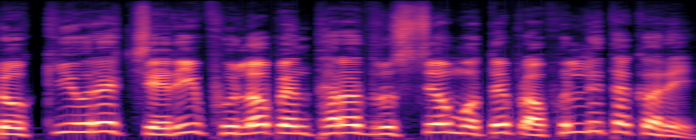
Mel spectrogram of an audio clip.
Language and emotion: Odia, happy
